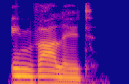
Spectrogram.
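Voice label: "invalid", English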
